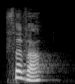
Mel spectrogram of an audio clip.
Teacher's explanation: When the pitch goes down, I'm providing an answer · Term: intonation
